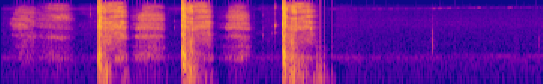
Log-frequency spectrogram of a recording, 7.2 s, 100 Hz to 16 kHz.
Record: {
  "three_cough_length": "7.2 s",
  "three_cough_amplitude": 32768,
  "three_cough_signal_mean_std_ratio": 0.22,
  "survey_phase": "beta (2021-08-13 to 2022-03-07)",
  "age": "45-64",
  "gender": "Female",
  "wearing_mask": "No",
  "symptom_none": true,
  "smoker_status": "Ex-smoker",
  "respiratory_condition_asthma": false,
  "respiratory_condition_other": false,
  "recruitment_source": "REACT",
  "submission_delay": "1 day",
  "covid_test_result": "Negative",
  "covid_test_method": "RT-qPCR",
  "influenza_a_test_result": "Negative",
  "influenza_b_test_result": "Negative"
}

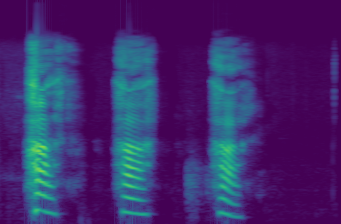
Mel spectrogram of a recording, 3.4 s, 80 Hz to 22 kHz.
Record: {
  "exhalation_length": "3.4 s",
  "exhalation_amplitude": 32650,
  "exhalation_signal_mean_std_ratio": 0.33,
  "survey_phase": "alpha (2021-03-01 to 2021-08-12)",
  "age": "45-64",
  "gender": "Female",
  "wearing_mask": "No",
  "symptom_fatigue": true,
  "smoker_status": "Never smoked",
  "respiratory_condition_asthma": false,
  "respiratory_condition_other": false,
  "recruitment_source": "Test and Trace",
  "submission_delay": "0 days",
  "covid_test_result": "Negative",
  "covid_test_method": "LFT"
}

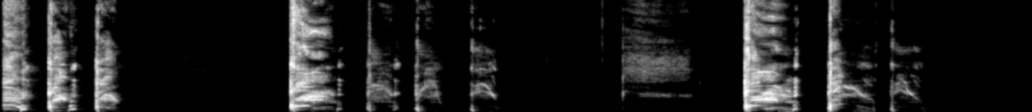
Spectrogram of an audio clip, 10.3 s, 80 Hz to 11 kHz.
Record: {
  "three_cough_length": "10.3 s",
  "three_cough_amplitude": 32768,
  "three_cough_signal_mean_std_ratio": 0.32,
  "survey_phase": "beta (2021-08-13 to 2022-03-07)",
  "age": "45-64",
  "gender": "Female",
  "wearing_mask": "No",
  "symptom_shortness_of_breath": true,
  "symptom_diarrhoea": true,
  "symptom_fatigue": true,
  "symptom_headache": true,
  "symptom_change_to_sense_of_smell_or_taste": true,
  "symptom_loss_of_taste": true,
  "symptom_onset": "382 days",
  "smoker_status": "Never smoked",
  "respiratory_condition_asthma": true,
  "respiratory_condition_other": false,
  "recruitment_source": "Test and Trace",
  "submission_delay": "3 days",
  "covid_test_result": "Negative",
  "covid_test_method": "RT-qPCR"
}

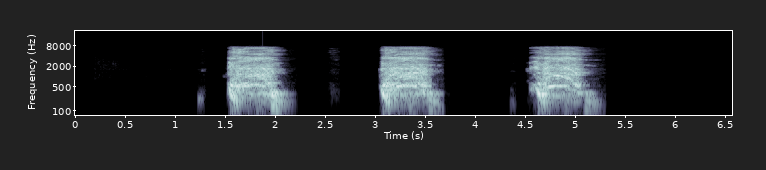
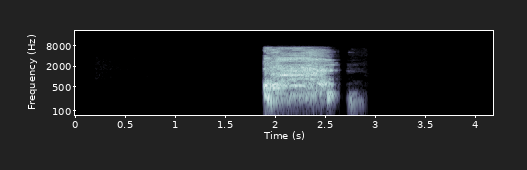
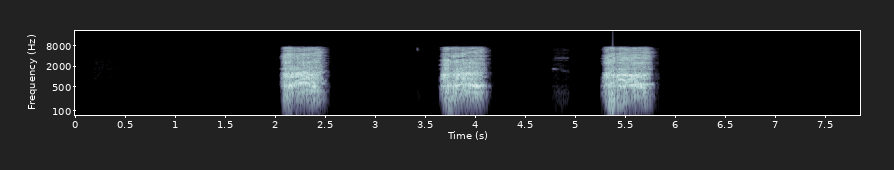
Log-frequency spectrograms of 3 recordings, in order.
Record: {
  "three_cough_length": "6.6 s",
  "three_cough_amplitude": 32767,
  "three_cough_signal_mean_std_ratio": 0.42,
  "cough_length": "4.2 s",
  "cough_amplitude": 31614,
  "cough_signal_mean_std_ratio": 0.34,
  "exhalation_length": "7.9 s",
  "exhalation_amplitude": 31684,
  "exhalation_signal_mean_std_ratio": 0.33,
  "survey_phase": "beta (2021-08-13 to 2022-03-07)",
  "age": "65+",
  "gender": "Male",
  "wearing_mask": "No",
  "symptom_cough_any": true,
  "smoker_status": "Current smoker (11 or more cigarettes per day)",
  "respiratory_condition_asthma": false,
  "respiratory_condition_other": false,
  "recruitment_source": "REACT",
  "submission_delay": "4 days",
  "covid_test_result": "Negative",
  "covid_test_method": "RT-qPCR",
  "influenza_a_test_result": "Negative",
  "influenza_b_test_result": "Negative"
}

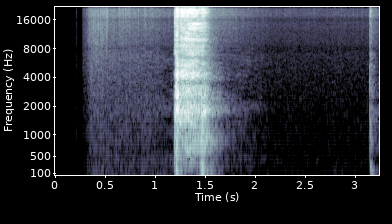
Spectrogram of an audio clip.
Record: {
  "cough_length": "3.2 s",
  "cough_amplitude": 32768,
  "cough_signal_mean_std_ratio": 0.26,
  "survey_phase": "beta (2021-08-13 to 2022-03-07)",
  "age": "45-64",
  "gender": "Male",
  "wearing_mask": "No",
  "symptom_none": true,
  "smoker_status": "Never smoked",
  "respiratory_condition_asthma": false,
  "respiratory_condition_other": false,
  "recruitment_source": "REACT",
  "submission_delay": "1 day",
  "covid_test_result": "Negative",
  "covid_test_method": "RT-qPCR",
  "influenza_a_test_result": "Negative",
  "influenza_b_test_result": "Negative"
}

